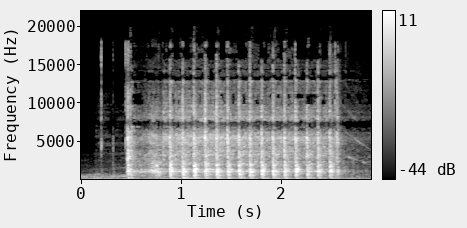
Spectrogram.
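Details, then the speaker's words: 2000 Buick LeSabre cranked with both fuel injector fuses (16 and 21) pulled: starter churns evenly about two seconds and never catches; no start without injector signal. "So the car does not start with no injector signal."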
